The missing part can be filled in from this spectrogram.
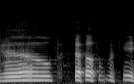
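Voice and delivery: acted high cry. Voicing a trapped character in the game: acted screaming for help. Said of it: "It's gonna start screaming".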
